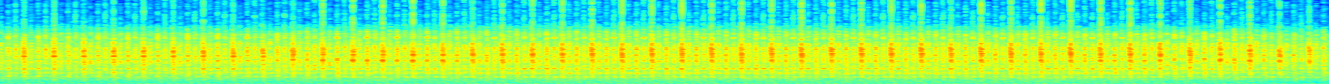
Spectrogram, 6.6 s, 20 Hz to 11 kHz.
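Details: Ford Transit diesel at steady idle: a sharp, even knock at about 200 a minute. A warning light later lit and revs stopped rising; codes read high-pressure calibration data, cylinder balance and a leaking injector. Cause unknown.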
